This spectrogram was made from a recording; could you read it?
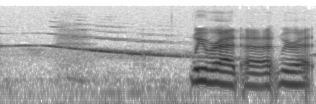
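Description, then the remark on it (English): An emergency vehicle siren: a steady wailing tone slowly slides downward, then three loud, warbling bursts blare in quick succession, growing stronger as it draws closer. “The sirens are coming.”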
